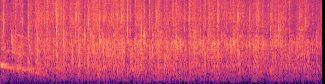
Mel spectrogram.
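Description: A small band plays acoustic string instruments live in a hall.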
